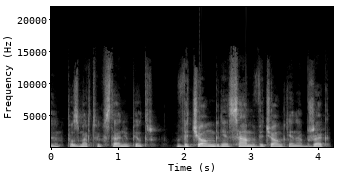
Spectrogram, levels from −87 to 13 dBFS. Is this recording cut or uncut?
uncut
